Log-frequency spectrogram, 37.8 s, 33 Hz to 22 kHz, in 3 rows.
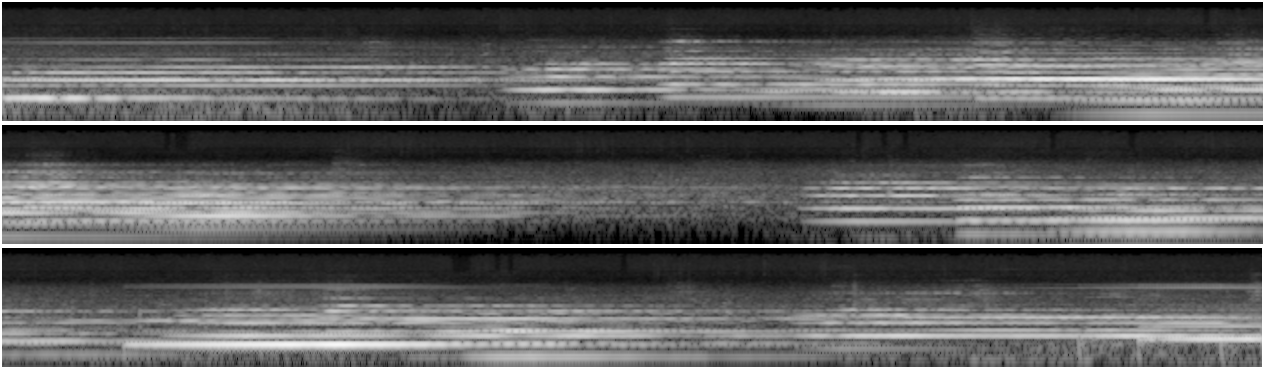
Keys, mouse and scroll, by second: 1.1 x, 4.2 ctrl+space, 4.9 click.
